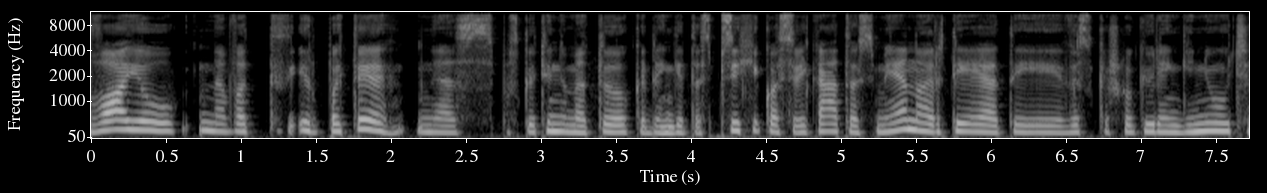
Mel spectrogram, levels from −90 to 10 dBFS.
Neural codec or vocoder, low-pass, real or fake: none; 10.8 kHz; real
